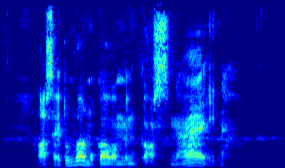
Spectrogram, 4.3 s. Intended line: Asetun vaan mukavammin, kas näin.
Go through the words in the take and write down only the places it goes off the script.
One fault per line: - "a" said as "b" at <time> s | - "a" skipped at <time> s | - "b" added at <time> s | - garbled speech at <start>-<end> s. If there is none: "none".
none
